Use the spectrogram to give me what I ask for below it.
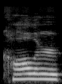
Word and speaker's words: color: So, color palette, we say it with a uh sound. Similar to colleague, actually. You say the word colleague with an uh as well, instead of a o.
